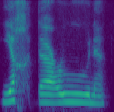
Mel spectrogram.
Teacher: So it's just amanu wama yakhda'una. Yakh kha is again with a certain irritation from the top of your throat as well as it's from the heavy letters. So make it heavy.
